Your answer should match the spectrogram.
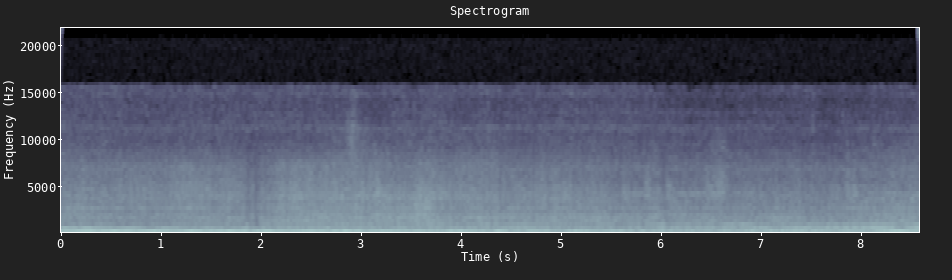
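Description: BMW R1200RT's boxer-twin engine running steadily at cruising speed, with wind rushing over the camera microphone.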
